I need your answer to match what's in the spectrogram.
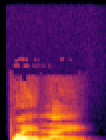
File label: "puellae", latin; santillana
